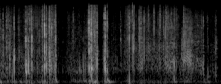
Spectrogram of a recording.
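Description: Styrofoam compartment plate being cracked and crunched to imitate breaking wood, a quick series of sharp snapping and crinkling cracks, close and fairly quiet.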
